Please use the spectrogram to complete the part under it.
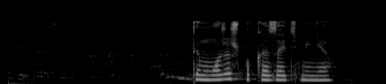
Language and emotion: Russian, neutral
